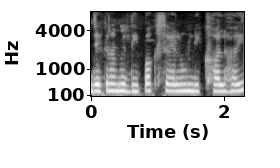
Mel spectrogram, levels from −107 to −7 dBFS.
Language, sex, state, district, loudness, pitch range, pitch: Magahi, female, Bihar, Gaya, -17 LUFS, 230-245 Hz, 235 Hz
